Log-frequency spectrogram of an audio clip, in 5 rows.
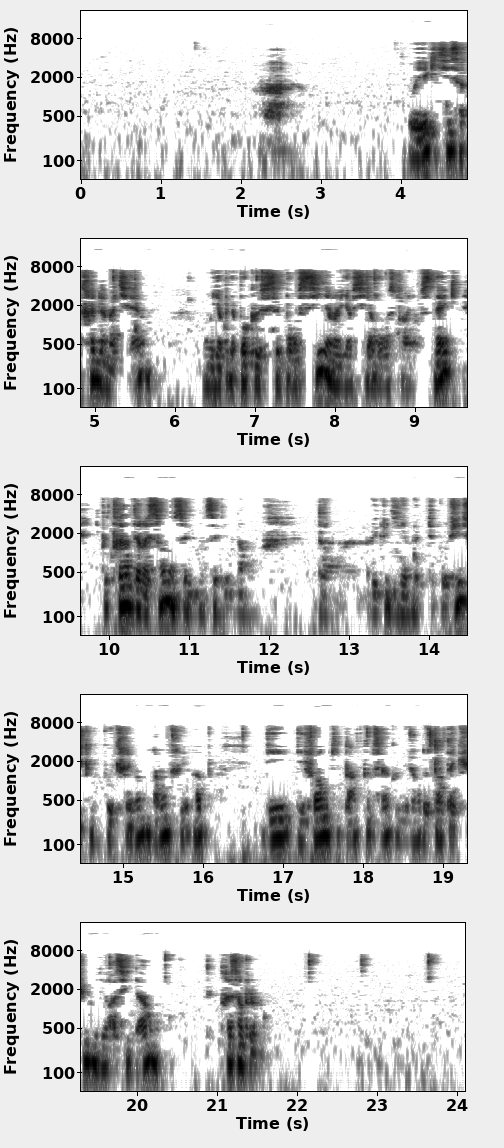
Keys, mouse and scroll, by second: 5.6-6.1 scroll down 1, 6.1-7.0 scroll up 1, 7.0-8.9 drag, 13.2-16.2 middle drag, 14.3-16.2 drag, 16.5-24.1 drag.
